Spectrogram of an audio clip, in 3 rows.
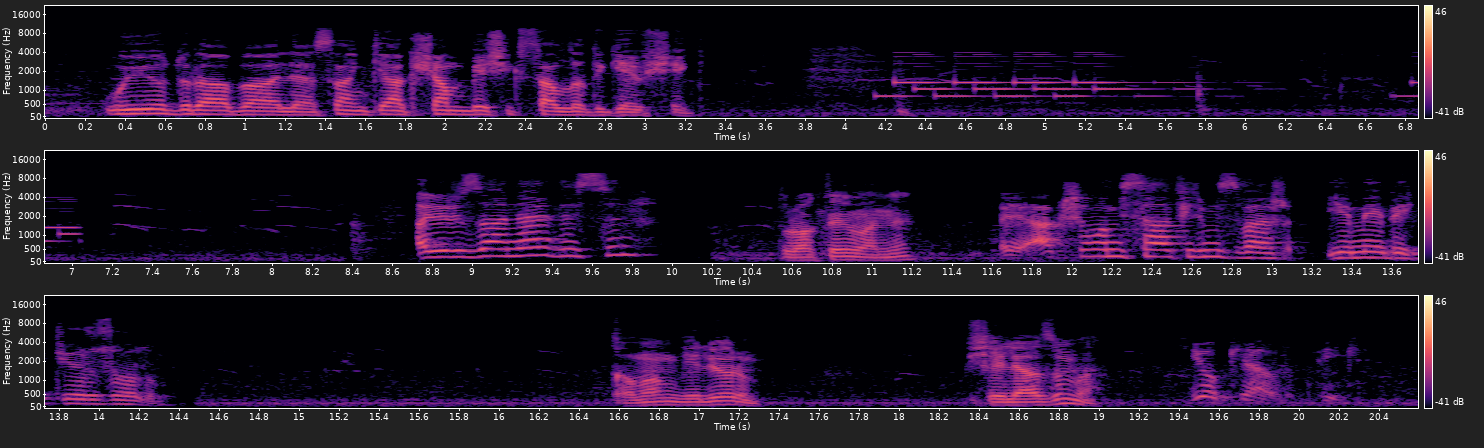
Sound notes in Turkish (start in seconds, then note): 4.1 telefon çalar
